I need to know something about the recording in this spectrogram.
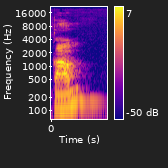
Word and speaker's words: calm: उस English word में L completely silent होता है, यानी L का किसी प्रकार से कोई भी उच्चारण नहीं किया जाता है। For example, PALM पाम, CALM काम, WALK वॉक, HALF हाफ,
